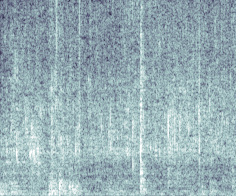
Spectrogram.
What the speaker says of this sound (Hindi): अब मैं इसमें आलू डाल दूंगी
